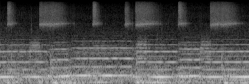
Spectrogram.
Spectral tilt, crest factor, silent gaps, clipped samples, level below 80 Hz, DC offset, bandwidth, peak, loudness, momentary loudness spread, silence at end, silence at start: -5.5 dB/octave; 12 dB; none; under 0.1%; -30 dBFS; under 0.1%; over 20 kHz; -4 dBFS; -18 LUFS; 2 LU; 0 s; 0 s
